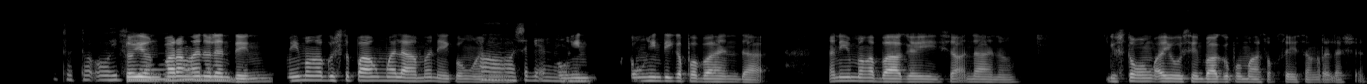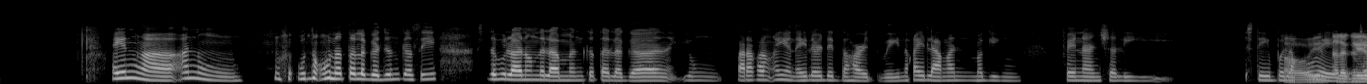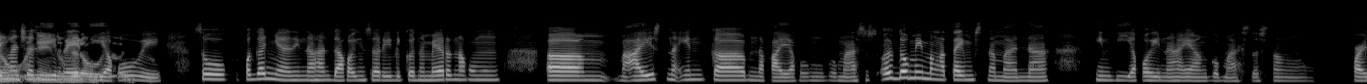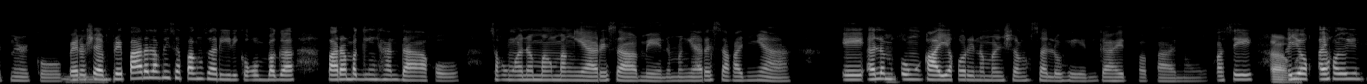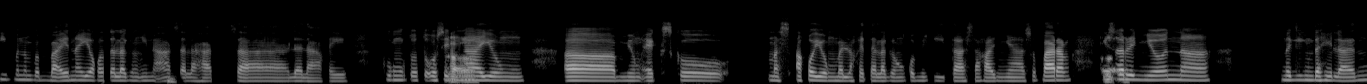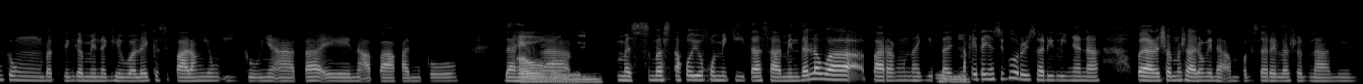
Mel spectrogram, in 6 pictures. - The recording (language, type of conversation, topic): Filipino, unstructured, Paano mo malalaman kung handa ka na sa isang seryosong relasyon?
- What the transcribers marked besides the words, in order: other background noise; tapping; chuckle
